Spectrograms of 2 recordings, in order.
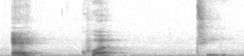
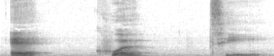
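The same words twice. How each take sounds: The two takes are said the same way.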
